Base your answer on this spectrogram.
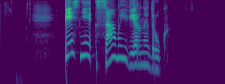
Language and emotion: Russian, positive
